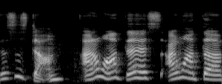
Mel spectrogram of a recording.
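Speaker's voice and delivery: ordinary talk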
